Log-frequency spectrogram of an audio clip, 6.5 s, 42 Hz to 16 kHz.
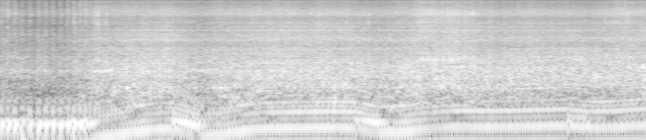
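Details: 2022 Honda Beat Deluxe scooter, final test after repairing wiring chewed by rats that had stopped the fuel pump humming (no error code shown): a steady, even low putter with no misses or rattles. Fixed without replacing parts.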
